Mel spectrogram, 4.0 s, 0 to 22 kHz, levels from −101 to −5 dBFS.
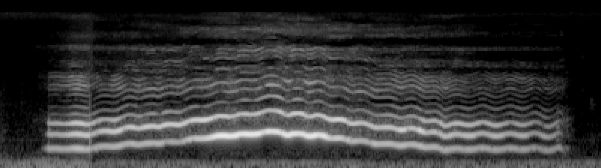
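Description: Music in which one channel drops out from 0.60 s to the end: the level falls abruptly by about 6 dB, a sharp step down across waveform and spectrogram, likely from a lost stereo channel.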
